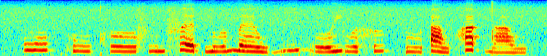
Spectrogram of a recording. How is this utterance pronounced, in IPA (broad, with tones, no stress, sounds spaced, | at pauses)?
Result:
ʋ oː˧˥ k̚ h uː˩ kʰ ɤː˩ f i˩˧ m f ɛː˧˩ k̚ n u˩˧ ə̯ m ɛː˧˩ w b iː˧˥ b oː˩˧ j u˩ ə̯ h ɯː˧˥ k̚ ʔ ɯː˩˧ ʔ a˧˩ w h a˥˨ t̚ d a˩ w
